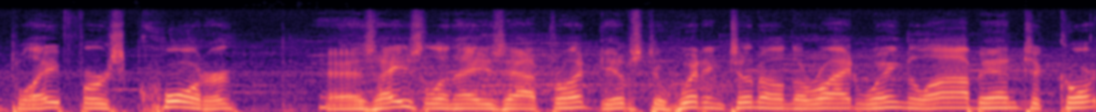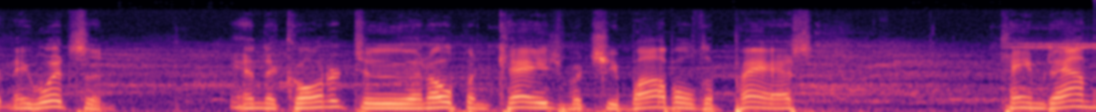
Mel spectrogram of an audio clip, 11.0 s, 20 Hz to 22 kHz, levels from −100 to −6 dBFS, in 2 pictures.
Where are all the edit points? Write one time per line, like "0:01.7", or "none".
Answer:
0:01.5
